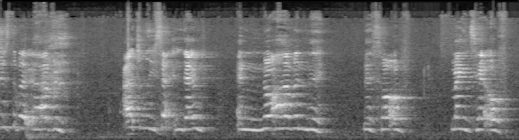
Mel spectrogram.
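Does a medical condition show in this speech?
Yes: cerebral palsy.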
